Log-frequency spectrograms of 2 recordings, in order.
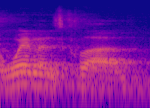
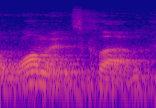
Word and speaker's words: Woman's Club: I pronounced it as the Women's Club in the first service. And Kay let me know it's called the Woman's Club because one woman started it.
